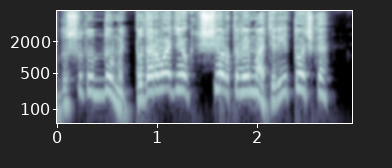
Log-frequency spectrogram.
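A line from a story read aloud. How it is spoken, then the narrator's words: Impulsive exclamation. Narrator (Russian): Не особенно и задумываясь, Старлей воскликнул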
